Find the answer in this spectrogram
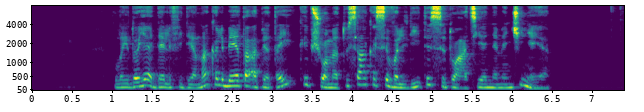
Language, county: Lithuanian, Tauragė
